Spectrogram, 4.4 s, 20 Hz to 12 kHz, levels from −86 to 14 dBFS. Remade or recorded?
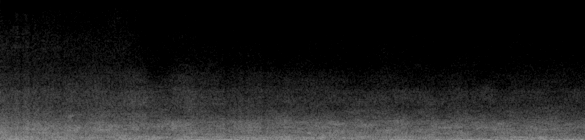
remade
